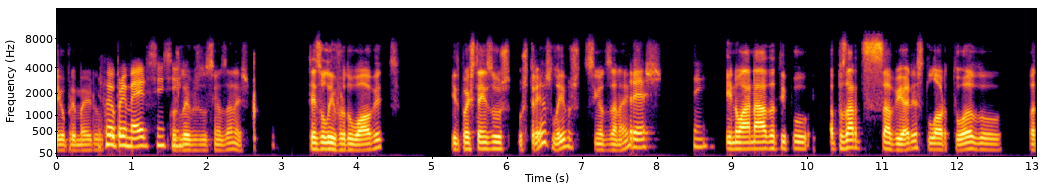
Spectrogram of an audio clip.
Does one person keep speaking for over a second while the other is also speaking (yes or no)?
no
